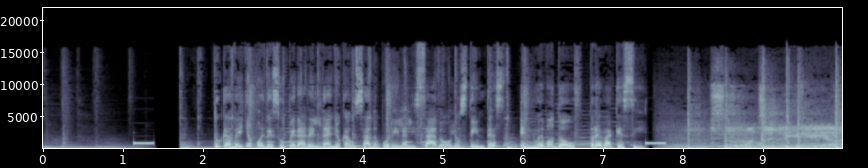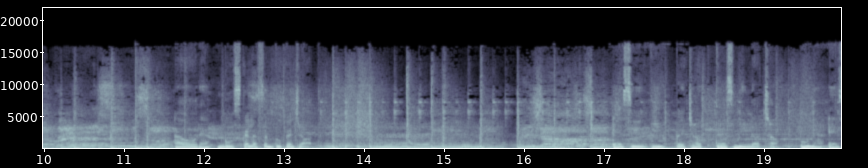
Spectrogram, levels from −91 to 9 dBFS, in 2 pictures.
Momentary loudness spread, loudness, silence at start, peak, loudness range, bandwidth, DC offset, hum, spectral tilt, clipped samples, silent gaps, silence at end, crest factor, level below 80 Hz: 8 LU; -14 LUFS; 0 s; 0 dBFS; 3 LU; 17 kHz; under 0.1%; none; -5 dB/octave; under 0.1%; 1.42-1.69 s; 0 s; 14 dB; -24 dBFS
